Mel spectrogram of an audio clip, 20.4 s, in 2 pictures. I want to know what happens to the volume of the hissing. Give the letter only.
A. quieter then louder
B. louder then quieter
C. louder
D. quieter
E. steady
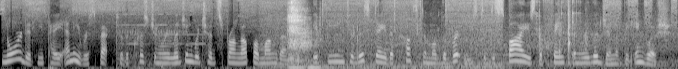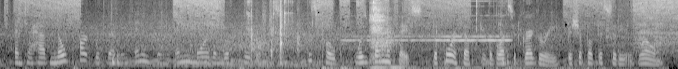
B.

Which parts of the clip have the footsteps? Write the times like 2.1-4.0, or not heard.
not heard.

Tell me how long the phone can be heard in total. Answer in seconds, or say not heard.
4 s.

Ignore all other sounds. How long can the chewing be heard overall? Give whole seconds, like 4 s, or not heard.
5 s.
